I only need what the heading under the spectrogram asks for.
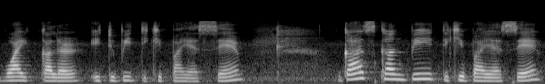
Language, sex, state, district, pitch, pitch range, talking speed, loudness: Nagamese, female, Nagaland, Dimapur, 175 Hz, 165-210 Hz, 100 wpm, -19 LUFS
